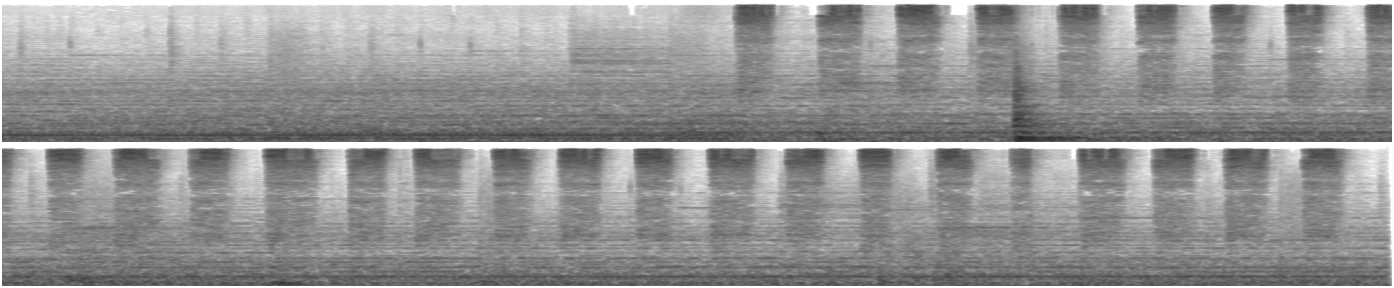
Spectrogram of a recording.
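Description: Spray paint applied inside a microwave oven cavity, a steady hissing spray that gives way to a rapid, regular series of short bursts from an aerosol can, close and loud.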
